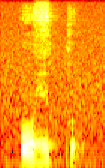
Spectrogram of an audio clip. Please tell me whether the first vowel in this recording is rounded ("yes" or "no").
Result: no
